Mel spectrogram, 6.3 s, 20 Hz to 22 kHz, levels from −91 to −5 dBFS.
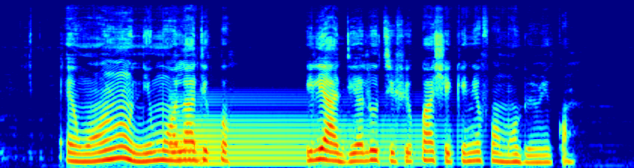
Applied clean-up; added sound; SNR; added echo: neural mask model RNNoise.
